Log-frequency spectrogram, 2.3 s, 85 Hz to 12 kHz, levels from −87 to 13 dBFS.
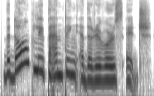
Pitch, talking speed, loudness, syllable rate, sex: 255 Hz, 205 wpm, -14 LUFS, 5.5 syllables/s, female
